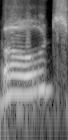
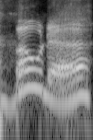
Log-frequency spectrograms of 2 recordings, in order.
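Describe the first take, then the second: First: The name ends with an s sound. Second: The name ends with an uh vowel. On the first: The speaker calls it wrong. "everybody wants to call it" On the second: The speaker calls it right. "they they pronounce that e on the end"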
